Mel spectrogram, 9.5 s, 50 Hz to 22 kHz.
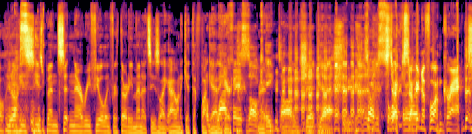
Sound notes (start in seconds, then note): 0.3 chuckles; 5.2 laughs; 8.4 laughing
